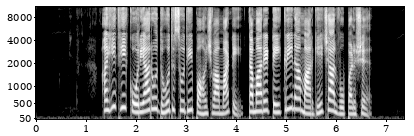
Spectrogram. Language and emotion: Gujarati, neutral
